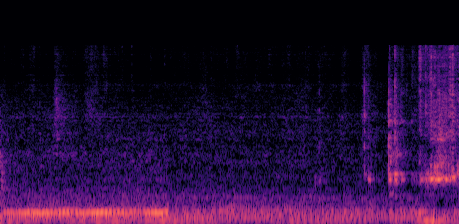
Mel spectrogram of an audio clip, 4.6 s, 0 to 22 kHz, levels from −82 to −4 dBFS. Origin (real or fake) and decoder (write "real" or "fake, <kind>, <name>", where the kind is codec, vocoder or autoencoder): fake, vocoder, BigVGAN v2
